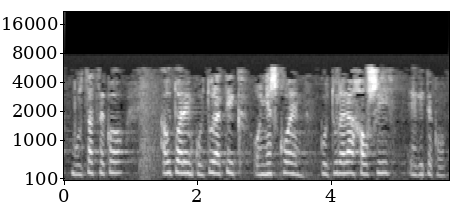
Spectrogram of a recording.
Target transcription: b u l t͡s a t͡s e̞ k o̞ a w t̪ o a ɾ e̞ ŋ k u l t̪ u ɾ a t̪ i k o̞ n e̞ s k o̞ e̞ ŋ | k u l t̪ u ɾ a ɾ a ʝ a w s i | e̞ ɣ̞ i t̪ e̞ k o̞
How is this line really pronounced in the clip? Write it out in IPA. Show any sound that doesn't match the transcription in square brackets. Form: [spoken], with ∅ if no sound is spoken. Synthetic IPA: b u l t͡s a t͡s e̞ k o̞ a w t̪ o a ɾ e̞ ŋ k u l t̪ u ɾ a t̪ i k o̞ [ɲ] e̞ s k o̞ e̞ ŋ | k u l t̪ u ɾ a ɾ a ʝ a w s i | e̞ ɣ̞ i t̪ e̞ k o̞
